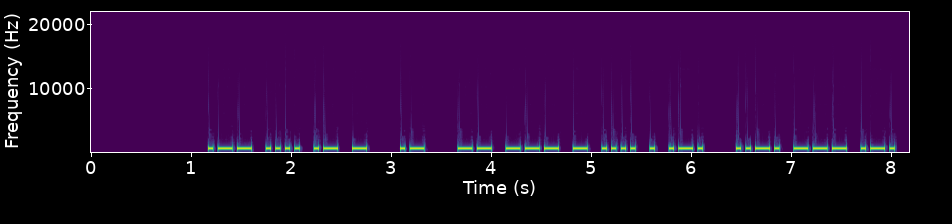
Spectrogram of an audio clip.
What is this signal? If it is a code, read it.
Morse code, heard as a keyed tone, about 25 wpm, 700 Hz. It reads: WHAT A MOTHER FOR
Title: Sentences from Top 1000 Words - Review Part 1 - 25wpm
